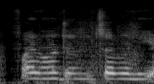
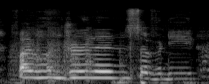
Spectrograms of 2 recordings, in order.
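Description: First: Said in the usual way. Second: Voice crack. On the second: Real, not acted. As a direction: voice cracking upward. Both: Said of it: "that was a voice crack".

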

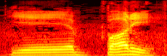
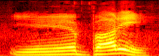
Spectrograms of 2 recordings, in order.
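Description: First: Said in the usual way. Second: Shouted, louder buddy; loud yeah buddy. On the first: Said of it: "repeated as Yeah, buddy". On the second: Shown as a demonstration. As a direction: punch it out louder. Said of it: "repeated louder".

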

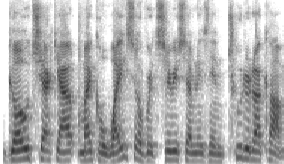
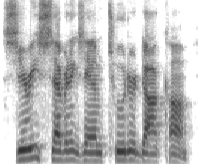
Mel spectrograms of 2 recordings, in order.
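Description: First: Said quickly. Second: Slowed down, each word clear. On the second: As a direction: spell it out slowly for them. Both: Real, not acted. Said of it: "I know I say it quick".

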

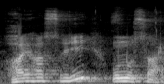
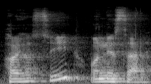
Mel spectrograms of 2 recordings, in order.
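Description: Both takes have the same delivery.

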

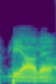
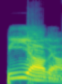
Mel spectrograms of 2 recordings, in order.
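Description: First: ਪਿਆਵੇ with the sihari sound, the wrong way; wrong pronunciation. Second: ਪੀ ਆਵੇ split into two words, a touch louder; correct pronunciation. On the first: Teacher showing a student the wrong reading ਪਿਆਵੇ. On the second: Teacher showing the student the correct split ਪੀ ਆਵੇ. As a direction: separate ਪੀ from ਆਵੇ clearly. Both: Shown as a demonstration. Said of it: "ਪਿਆਵੇ ਨਹੀਂ ਪੜ੍ਹਨਾ".

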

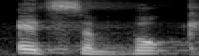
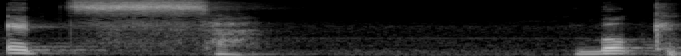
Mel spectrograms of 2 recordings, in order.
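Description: First: It's a book with its and a joined as itsa; linked sounds. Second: It's, a, book said as separate slow words. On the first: Teacher links It's and a for students. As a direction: run It's into a smoothly. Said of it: "มันจะเชื่อมเสียงกับตัวสะ". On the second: Teacher splits It's a book word by word for students. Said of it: "คุณครูออกเสียงว่า". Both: Shown as a demonstration.

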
